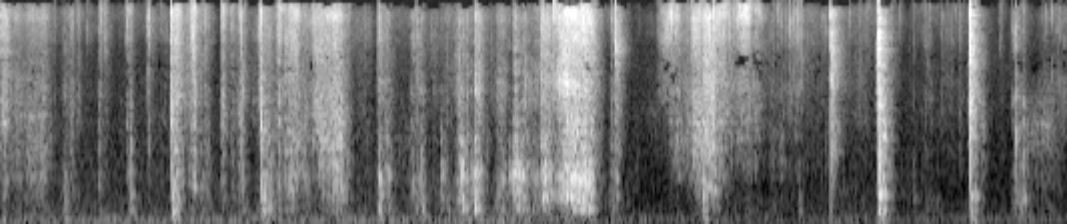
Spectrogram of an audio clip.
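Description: Packaging being torn and pulled off a graded comic book slab: intermittent soft tearing and rustling, with a few sharp clicks in the last two seconds.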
